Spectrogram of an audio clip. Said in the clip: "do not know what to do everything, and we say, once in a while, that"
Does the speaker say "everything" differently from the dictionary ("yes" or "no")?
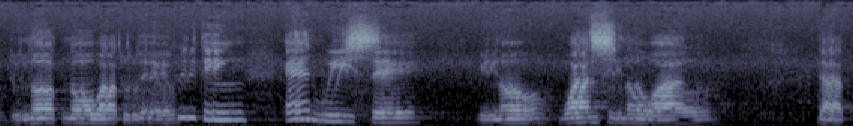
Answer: yes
